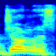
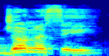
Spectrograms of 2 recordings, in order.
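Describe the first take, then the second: First: The name ends without a final vowel sound. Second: The name ends with a final vowel sound. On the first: The speaker calls it right. "you just pretend the I is not there" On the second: The speaker calls it wrong. "they don't ever pronounce the I at the end of his name"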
